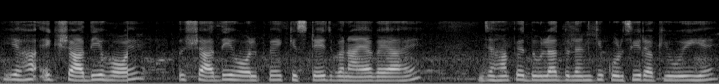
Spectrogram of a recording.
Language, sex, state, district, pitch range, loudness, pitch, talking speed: Hindi, female, Chhattisgarh, Rajnandgaon, 195-220 Hz, -23 LUFS, 200 Hz, 190 wpm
